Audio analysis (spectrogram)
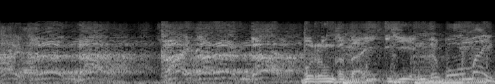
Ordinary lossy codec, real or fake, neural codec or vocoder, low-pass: Opus, 16 kbps; real; none; 7.2 kHz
